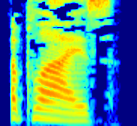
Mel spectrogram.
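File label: "applies", British English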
